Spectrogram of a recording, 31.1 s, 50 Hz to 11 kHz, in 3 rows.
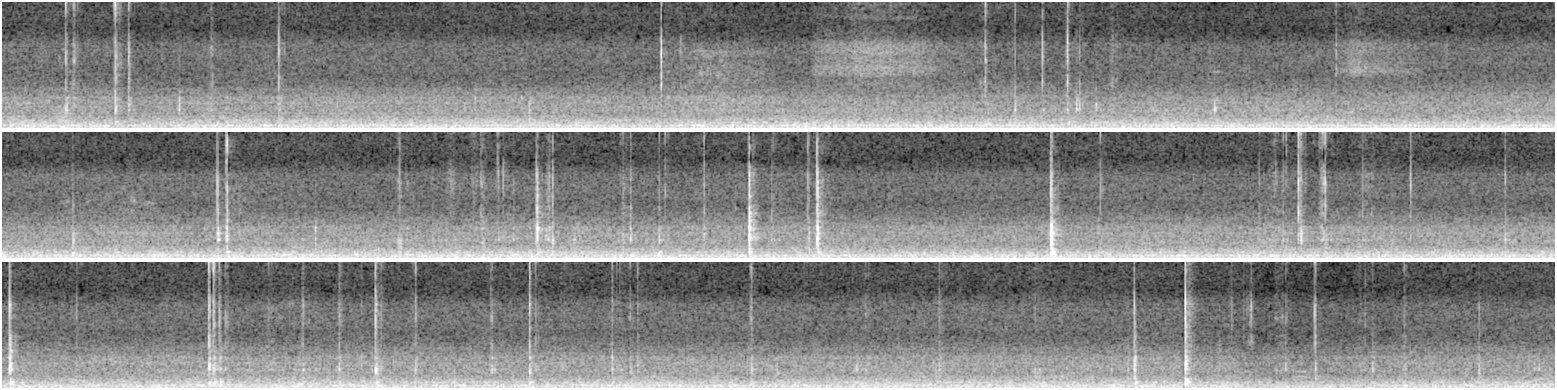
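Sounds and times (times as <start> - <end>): steady low hum: 0.0 - 31.0
lock pick metallic clicks: 18.8 - 19.8.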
